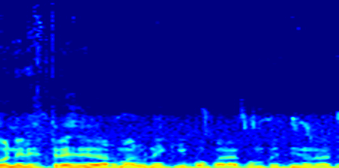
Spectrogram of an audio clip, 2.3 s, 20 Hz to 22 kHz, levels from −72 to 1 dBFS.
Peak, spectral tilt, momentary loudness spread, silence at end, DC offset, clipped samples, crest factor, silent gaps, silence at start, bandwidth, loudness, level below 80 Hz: -10 dBFS; -7.5 dB/octave; 7 LU; 0 s; under 0.1%; under 0.1%; 14 dB; none; 0 s; over 20 kHz; -24 LUFS; -36 dBFS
